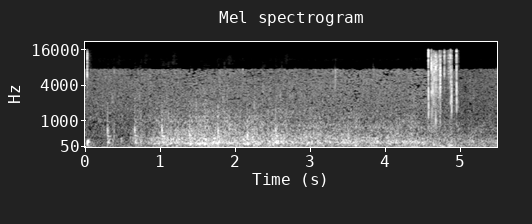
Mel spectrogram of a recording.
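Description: A man murmurs quietly close to a microphone.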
